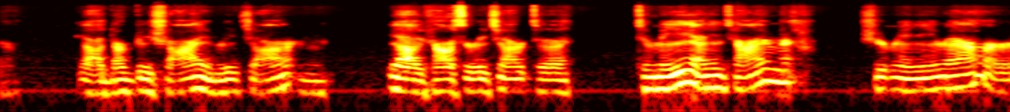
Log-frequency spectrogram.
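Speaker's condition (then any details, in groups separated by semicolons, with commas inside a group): Spinal muscular atrophy; progressive, wheelchair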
